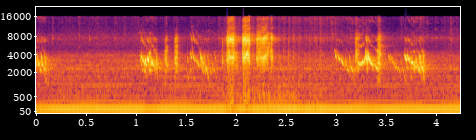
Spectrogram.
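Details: Quick high parrot chirps and twittering notes, a harsher squawk in the middle, then more rapid chirps toward the end, with a steady background hum throughout.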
